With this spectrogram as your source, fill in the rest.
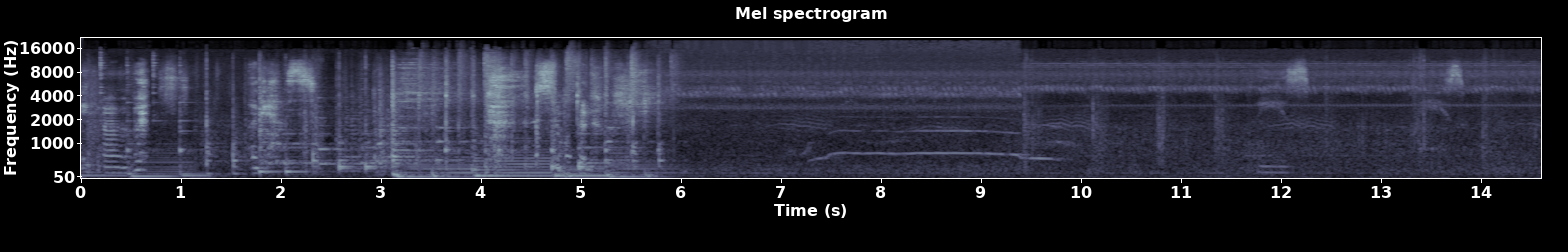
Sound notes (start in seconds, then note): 5.6 crickets chirping; 7.4 coyote howling in distance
